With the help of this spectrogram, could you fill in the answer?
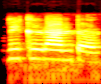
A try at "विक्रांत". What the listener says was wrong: नहीं विक्रांत क आधा होता है इसमें देखिए ऐसे वे और क आधा र पूरा होता है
